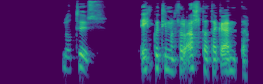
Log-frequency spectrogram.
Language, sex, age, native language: Icelandic, female, 30-39, Icelandic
